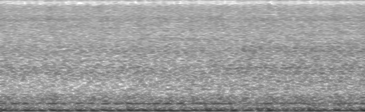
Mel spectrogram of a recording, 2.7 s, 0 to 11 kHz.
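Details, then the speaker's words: GMC Sierra 5.3 V8 with BTR stage 4 cam, long-tube headers and equal-length exhaust, after replacing header gaskets and tightening the header: even deep idle with no puffing or ticking; exhaust leak fixed. "yup no more exhaust leak"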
